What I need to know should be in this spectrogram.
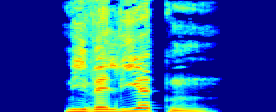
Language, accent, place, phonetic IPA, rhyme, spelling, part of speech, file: German, Germany, Berlin, [nivɛˈliːɐ̯tn̩], -iːɐ̯tn̩, nivellierten, adjective / verb, De-nivellierten.ogg
- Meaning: inflection of nivellieren: 1. first/third-person plural preterite 2. first/third-person plural subjunctive II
